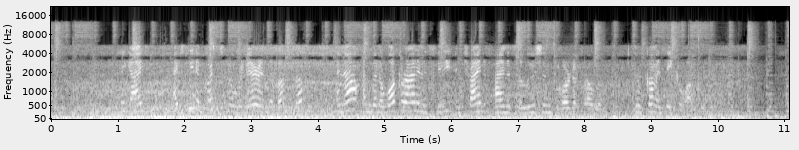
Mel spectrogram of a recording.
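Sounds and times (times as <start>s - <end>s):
bus engine rumbling: 0.0s - 11.0s
people's voices: 1.0s - 10.2s.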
